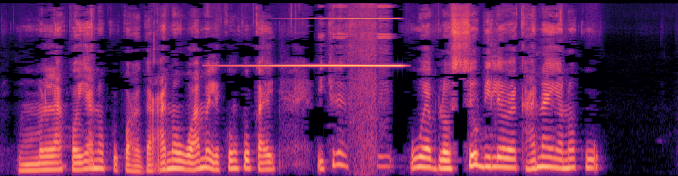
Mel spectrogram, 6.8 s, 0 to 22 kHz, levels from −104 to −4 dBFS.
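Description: From 2.02 s to 4.10 s, loudspeaker feedback squeal rises over the speech. A microphone is picking up its own loudspeaker. At 4.8 kHz the loop gain exceeds one. That single tone swells over about one and a half seconds, ending roughly 5 dB above the speech.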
